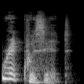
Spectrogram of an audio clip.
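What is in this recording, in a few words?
"requisite", British English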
